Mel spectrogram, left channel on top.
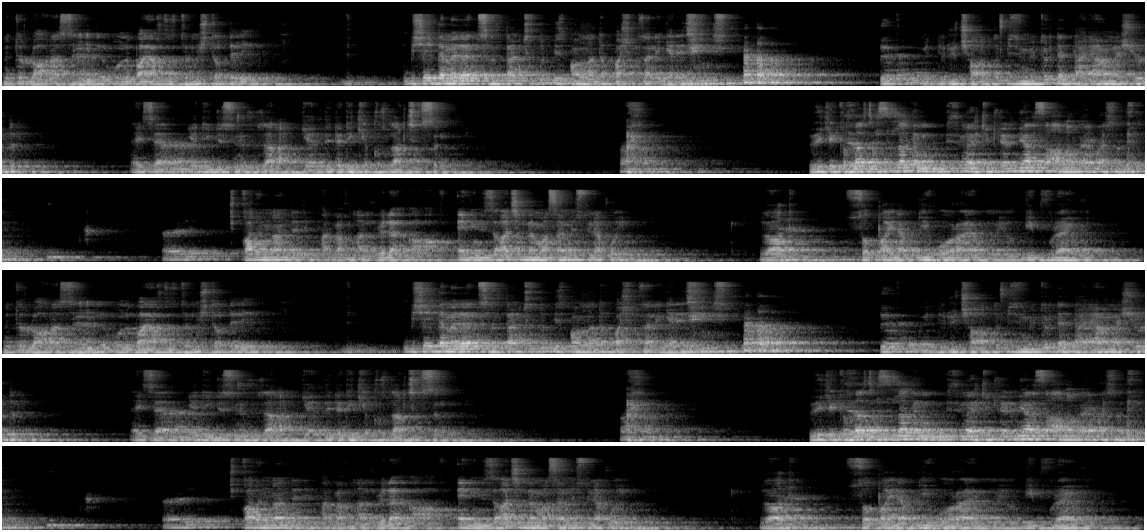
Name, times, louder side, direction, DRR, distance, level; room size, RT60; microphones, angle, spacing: voice 1, 0.0-2.6 3.4-3.7 4.0-7.2 8.8-11.6 12.7-15.9 17.7-17.8 19.5-22.8 25.3-29.2 30.4-30.8 31.3-33.7, left 1 dB, 20° left, 2 dB, 0.8 m, -21 dB
voice 2, 7.4-7.8 8.8-9.4 13.0-13.6 17.6-17.9 19.7-20.2 22.3-22.4 23.3-23.4 24.5-25.0 26.3-26.4 30.6-31.3, left 1 dB, 55° left, 0 dB, 1.2 m, -25 dB
8.9 x 3.1 x 4.8 m, 1.5 s
head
